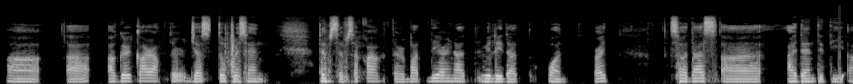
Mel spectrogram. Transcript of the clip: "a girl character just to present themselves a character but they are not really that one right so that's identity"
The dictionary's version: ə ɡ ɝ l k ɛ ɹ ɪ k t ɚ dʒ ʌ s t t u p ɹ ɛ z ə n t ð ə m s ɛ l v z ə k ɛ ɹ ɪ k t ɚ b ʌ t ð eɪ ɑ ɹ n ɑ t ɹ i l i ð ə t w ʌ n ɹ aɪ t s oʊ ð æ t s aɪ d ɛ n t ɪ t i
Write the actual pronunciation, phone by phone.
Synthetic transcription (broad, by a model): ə ɡ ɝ k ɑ ɹ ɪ k t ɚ dʒ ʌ s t t u p ɹ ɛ s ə n t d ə m s ɛ l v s ə k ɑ ɹ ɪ k t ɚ b ʌ t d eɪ ɑ ɹ n ɑ t ɹ i l i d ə t w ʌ n ɹ aɪ t s oʊ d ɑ t s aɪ d ɛ n t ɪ t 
